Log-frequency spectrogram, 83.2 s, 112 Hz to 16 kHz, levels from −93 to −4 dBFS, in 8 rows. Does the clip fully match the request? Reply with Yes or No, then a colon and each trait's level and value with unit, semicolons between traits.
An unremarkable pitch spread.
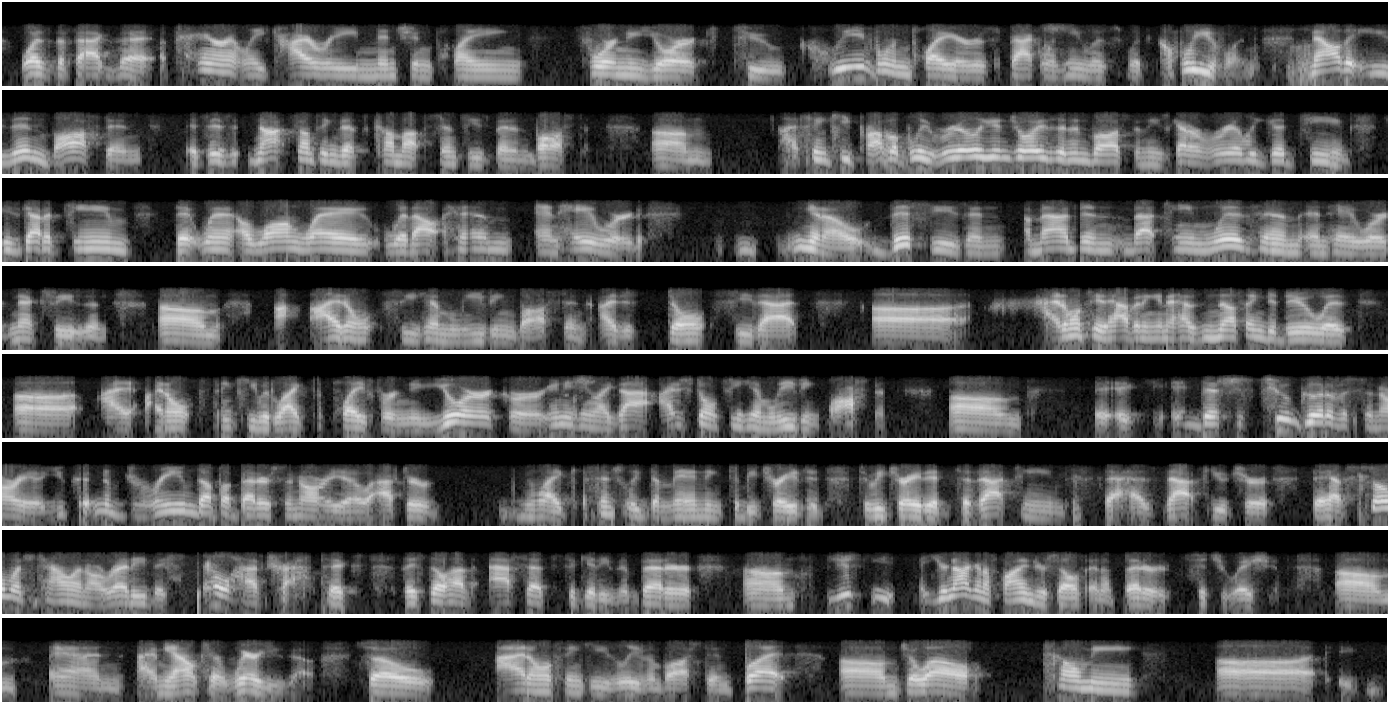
Yes: average, 4.2 semitones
